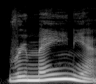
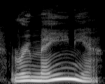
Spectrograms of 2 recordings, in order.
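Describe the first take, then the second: No difference in how they are said.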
